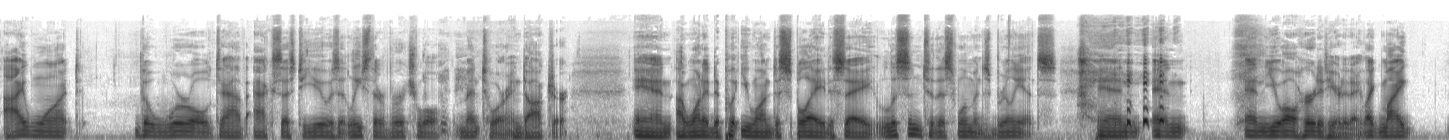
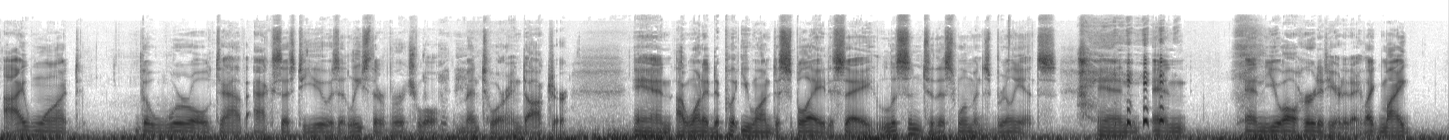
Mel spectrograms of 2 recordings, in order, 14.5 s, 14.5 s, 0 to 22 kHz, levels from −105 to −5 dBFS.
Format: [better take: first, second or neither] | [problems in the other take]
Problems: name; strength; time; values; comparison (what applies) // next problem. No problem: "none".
first | wind noise on the microphone; occasional gusts; 25 dB below the speech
